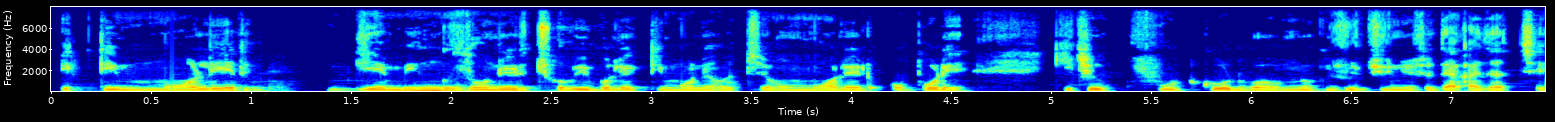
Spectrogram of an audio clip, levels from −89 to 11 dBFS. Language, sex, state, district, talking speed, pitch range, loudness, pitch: Bengali, male, West Bengal, Kolkata, 190 wpm, 105-115 Hz, -18 LUFS, 110 Hz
